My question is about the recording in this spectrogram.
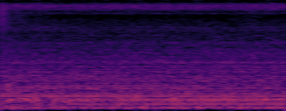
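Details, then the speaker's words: Vollara Surface Pro air purifier, about five years old, after servicing and oiling the fan to cure a rattle: quiet steady low whir with no rattle, squeal or grinding; normal fan running, much quieter. "Yeah. It's way quieter. This is what it's supposed to sound like."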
